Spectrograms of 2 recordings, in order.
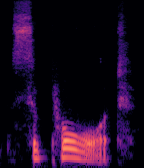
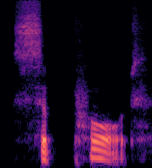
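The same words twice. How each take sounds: First: The R sound is silent, British style. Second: The R sound is pronounced, American style. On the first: "no R sound, and there is schwa sound" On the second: "for the American uh, pronunciation, this is support"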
